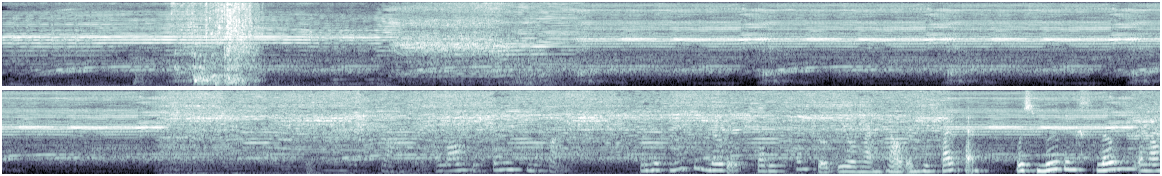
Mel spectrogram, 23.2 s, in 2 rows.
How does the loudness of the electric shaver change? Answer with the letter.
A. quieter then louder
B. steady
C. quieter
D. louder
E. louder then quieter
B.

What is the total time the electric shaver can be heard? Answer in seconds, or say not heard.
23 s.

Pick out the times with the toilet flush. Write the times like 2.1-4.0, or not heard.
1.3-2.6.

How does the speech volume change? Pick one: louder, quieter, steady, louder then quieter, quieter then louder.
louder.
